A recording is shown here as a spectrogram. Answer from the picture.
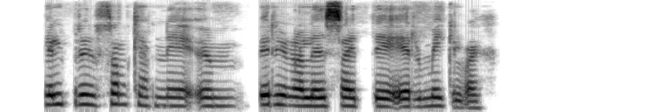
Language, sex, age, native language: Icelandic, female, 20-29, Icelandic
